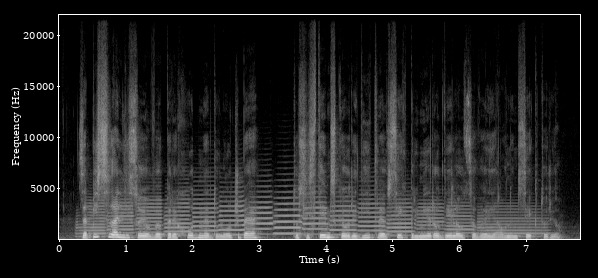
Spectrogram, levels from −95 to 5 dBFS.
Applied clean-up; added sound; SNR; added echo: none; Trumpet; 13 dB; none.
